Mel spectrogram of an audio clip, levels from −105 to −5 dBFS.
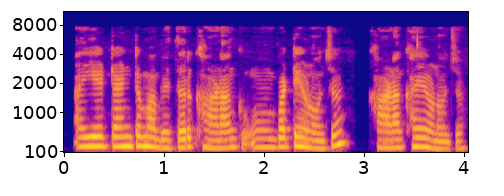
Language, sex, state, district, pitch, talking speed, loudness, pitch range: Garhwali, female, Uttarakhand, Tehri Garhwal, 205 Hz, 165 wpm, -19 LUFS, 185-220 Hz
